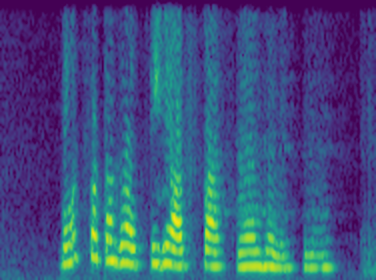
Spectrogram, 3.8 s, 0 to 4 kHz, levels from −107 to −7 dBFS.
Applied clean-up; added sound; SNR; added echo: neural mask model DeepFilterNet 3.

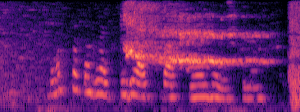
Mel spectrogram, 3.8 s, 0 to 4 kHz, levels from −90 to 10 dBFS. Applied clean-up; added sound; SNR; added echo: classical method WPE with log-MMSE.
